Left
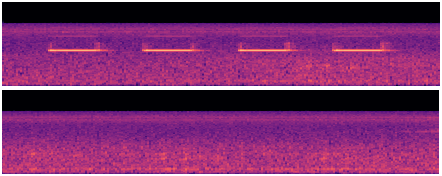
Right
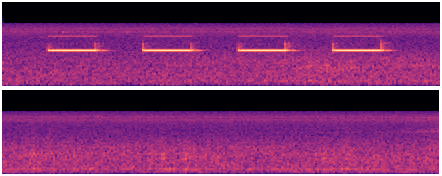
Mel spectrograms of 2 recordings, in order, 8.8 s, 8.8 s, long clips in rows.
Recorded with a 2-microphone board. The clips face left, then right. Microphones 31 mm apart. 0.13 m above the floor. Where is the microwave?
45° right (ahead or behind), 1.9 m.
